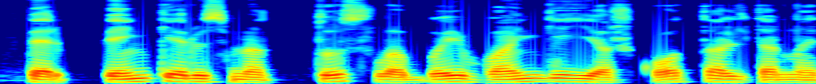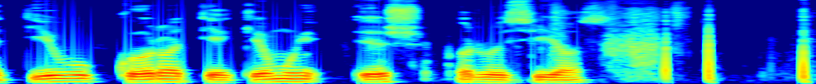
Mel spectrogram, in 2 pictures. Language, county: Lithuanian, Utena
